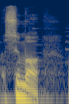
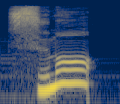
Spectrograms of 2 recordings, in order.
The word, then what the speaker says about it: sumo: I think it's interesting.、はい、so we're going to be talking about sumo. What is the correct pronunciation of sumo? – Sumo. Sumo. – So it's a long O on the second. – Yes. – It's not sumo.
